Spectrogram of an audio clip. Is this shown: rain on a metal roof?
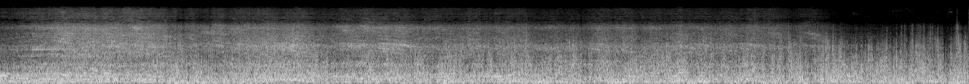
no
